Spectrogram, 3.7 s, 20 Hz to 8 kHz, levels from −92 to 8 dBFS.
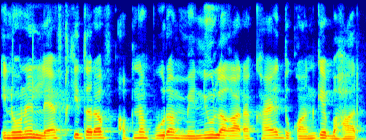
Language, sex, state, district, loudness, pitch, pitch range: Hindi, male, Uttar Pradesh, Lalitpur, -15 LUFS, 155 Hz, 140-170 Hz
